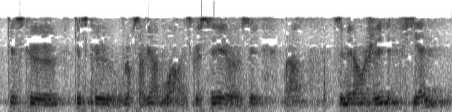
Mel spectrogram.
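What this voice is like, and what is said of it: French accent from France. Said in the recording (French): “peut-être vous avez reconnu que mon accent m'a trahi. Je suis de la France.”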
